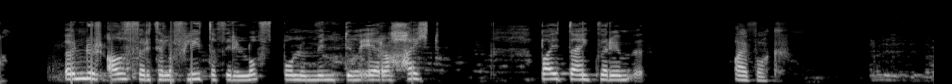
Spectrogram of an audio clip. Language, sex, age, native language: Icelandic, male, 18-19, Icelandic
